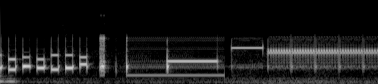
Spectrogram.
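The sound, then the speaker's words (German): A modem dials a telephone number in a quick run of about seven touch-tone beeps. Steady modem tones follow, alternating high and low pitches that signal zeros and ones, then a harsh, continuous data-signaling screech. Loud, with no talking. “Genau, und hier hören wir gerade eine ziemlich typische äh, Signalisierung, wo wir halt hohe und tiefe Töne dabei haben, die äh, Nullen und Einsen signalisieren.”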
